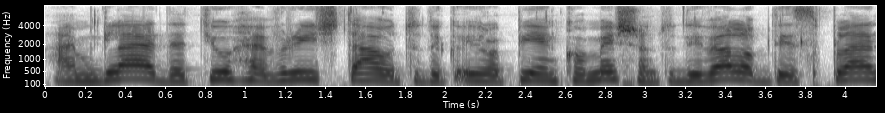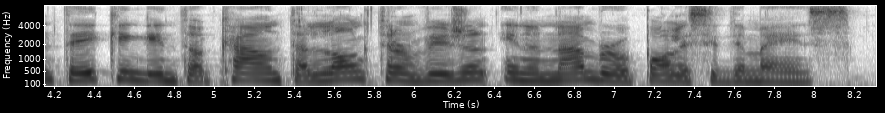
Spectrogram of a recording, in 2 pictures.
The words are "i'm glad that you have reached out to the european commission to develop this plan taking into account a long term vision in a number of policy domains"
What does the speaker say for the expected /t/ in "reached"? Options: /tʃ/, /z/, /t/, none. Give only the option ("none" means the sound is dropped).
/t/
